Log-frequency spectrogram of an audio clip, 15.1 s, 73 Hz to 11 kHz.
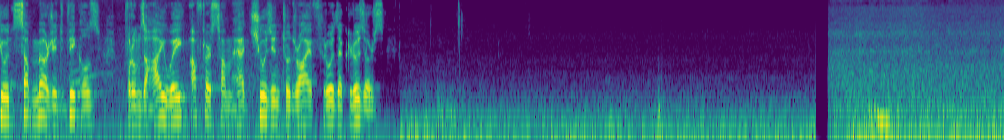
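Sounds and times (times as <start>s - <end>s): heavy rain hiss: 0.0s - 4.3s, 12.4s - 15.0s
steady low rumble: 5.8s - 14.9s.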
